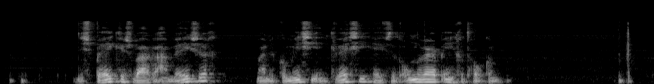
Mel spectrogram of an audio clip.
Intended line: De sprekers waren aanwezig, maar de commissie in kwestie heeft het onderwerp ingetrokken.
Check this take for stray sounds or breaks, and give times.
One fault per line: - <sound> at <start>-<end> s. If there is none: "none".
none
